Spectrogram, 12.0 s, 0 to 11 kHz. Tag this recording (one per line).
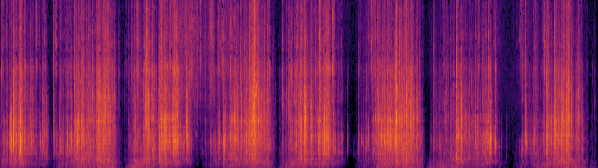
moving
roll
rolling
table
upf-cs12
wheel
